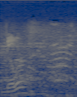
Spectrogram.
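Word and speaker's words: Mueller: There's Mike Miller, even though it's spelled M-U-E-L-L-E-R. It's pronounced Miller.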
